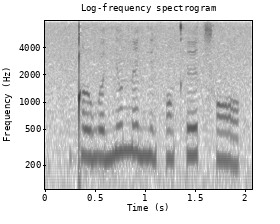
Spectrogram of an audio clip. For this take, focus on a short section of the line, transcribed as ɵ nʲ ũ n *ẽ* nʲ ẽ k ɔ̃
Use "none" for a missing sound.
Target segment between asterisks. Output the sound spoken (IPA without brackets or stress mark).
ẽ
